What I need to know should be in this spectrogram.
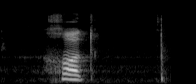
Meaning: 1. grass 2. weed, marijuana
- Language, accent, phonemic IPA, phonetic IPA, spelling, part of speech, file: Armenian, Eastern Armenian, /χot/, [χot], խոտ, noun, Χot.ogg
